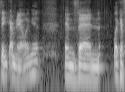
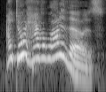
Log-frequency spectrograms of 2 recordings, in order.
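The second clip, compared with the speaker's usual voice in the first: high drawn-out voice; 4 dB louder, slower than usual. Pretend. Odd drawn-out voice mid chat.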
